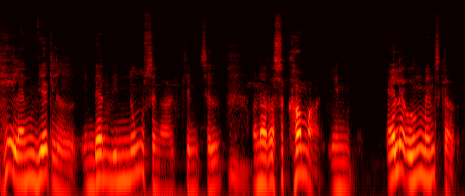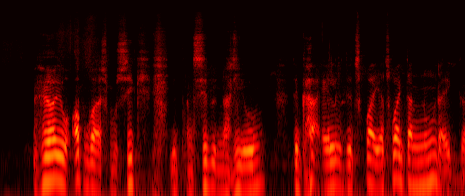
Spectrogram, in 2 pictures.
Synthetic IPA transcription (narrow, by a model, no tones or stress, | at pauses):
ɦe̝̰ːld̥ænn̩ʋiɐɡ̥lihe̝ð̞̰ˠend̥enʋino̝ːn̩se̝nɐkʰent͡sʰe̝lɒ̽nɒɾɑ̈sɒ̽kʰɒ̽m̰ɐen | æləɔ̽ŋəmenəsɡ̥ɐ | ɦøːɐjo̝ʔɒ̽b̥ʁœɐsmusiɡ̥ipʰʁɛnsib̥ð̩ˠnɒd̥iɔ̽ŋə | d̥e̝ɡ̥ɶɐʔæləd̥e̝t͡sʰʁo̝ɐ̰jɑ̈ɪt͡sʰʁo̝ɐe̝ɡ̥̚d̥ɑ̈æɐno̝ːn̩d̥ɑ̈e̝ɡ̥əɡ̥ɶɐ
